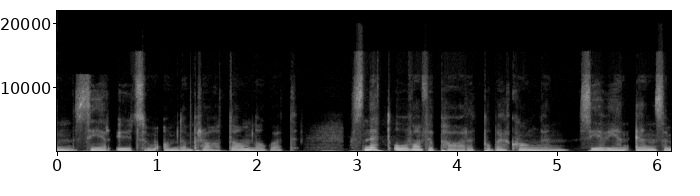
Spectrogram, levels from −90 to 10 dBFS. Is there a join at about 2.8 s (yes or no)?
yes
